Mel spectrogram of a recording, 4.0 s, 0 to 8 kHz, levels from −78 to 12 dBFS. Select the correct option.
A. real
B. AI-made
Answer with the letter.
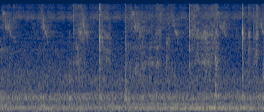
B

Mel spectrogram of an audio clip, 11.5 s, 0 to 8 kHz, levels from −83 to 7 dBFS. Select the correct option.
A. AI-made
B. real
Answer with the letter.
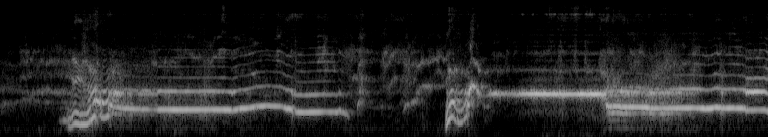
A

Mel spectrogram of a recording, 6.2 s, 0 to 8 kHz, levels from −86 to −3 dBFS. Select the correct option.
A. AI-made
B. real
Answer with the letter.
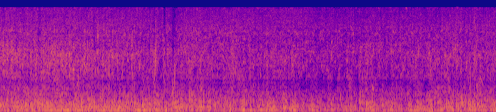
A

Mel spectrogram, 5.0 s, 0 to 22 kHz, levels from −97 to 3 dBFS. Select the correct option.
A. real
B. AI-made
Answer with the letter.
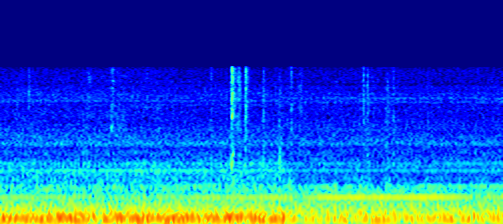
A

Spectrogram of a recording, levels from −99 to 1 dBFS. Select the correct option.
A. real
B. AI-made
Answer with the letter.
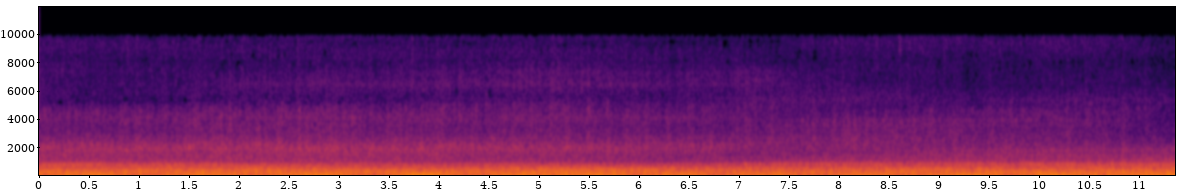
A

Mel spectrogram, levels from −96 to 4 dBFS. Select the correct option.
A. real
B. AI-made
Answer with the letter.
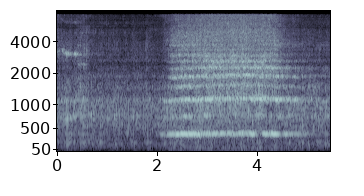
B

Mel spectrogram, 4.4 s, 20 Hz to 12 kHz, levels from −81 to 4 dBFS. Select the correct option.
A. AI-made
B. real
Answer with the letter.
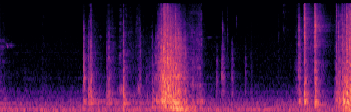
B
